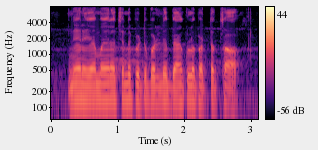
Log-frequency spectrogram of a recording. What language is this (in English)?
Telugu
